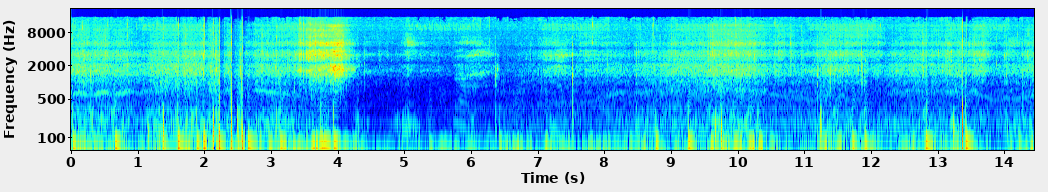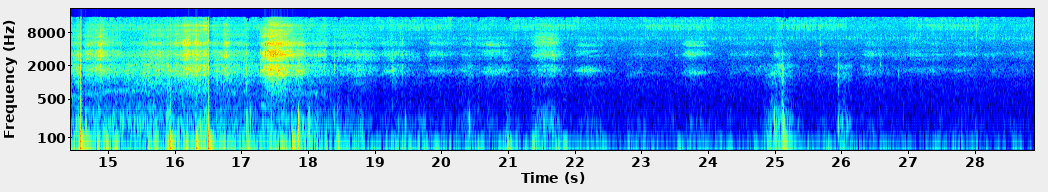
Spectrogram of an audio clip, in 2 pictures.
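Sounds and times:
skis scraping on snow: 0.0 - 5.4, 6.7 - 20.6.

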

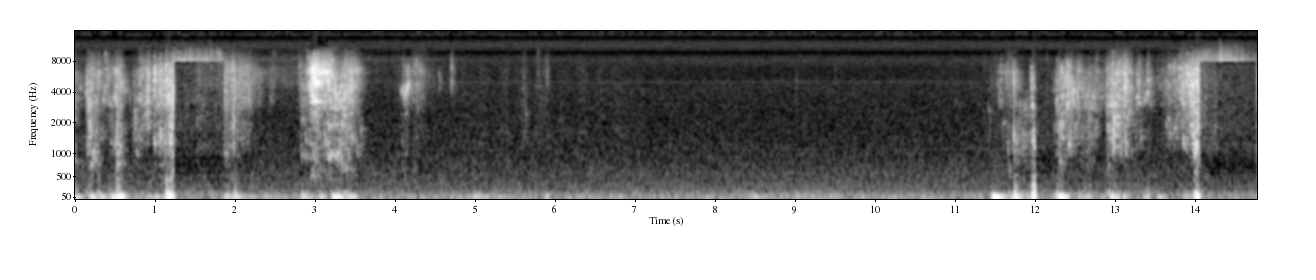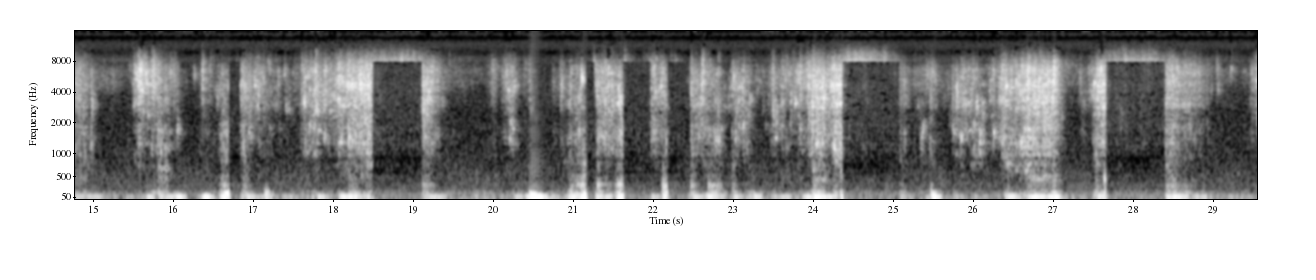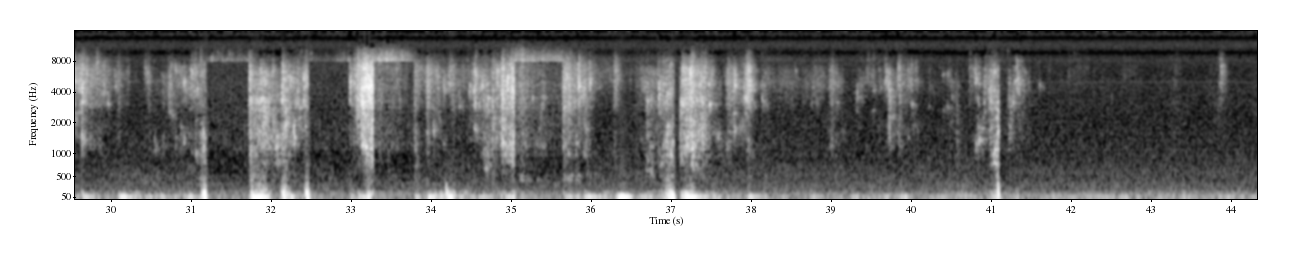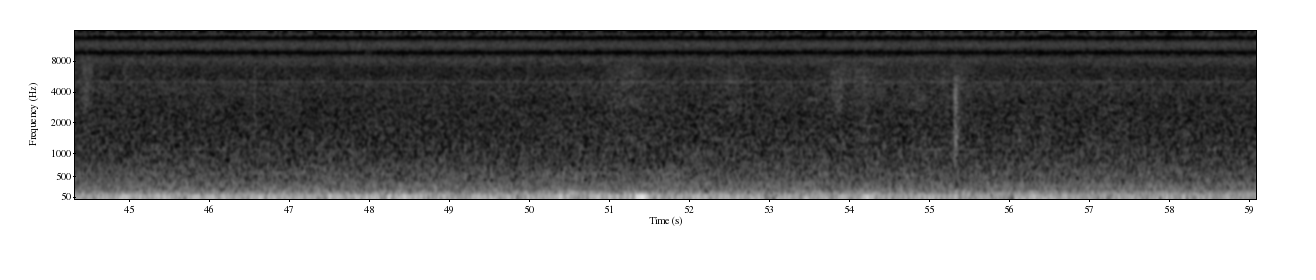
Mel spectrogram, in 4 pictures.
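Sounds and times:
water dripping and splashing: 0.0 - 4.8, 11.4 - 41.7
wet sponges squishing: 0.0 - 6.0, 11.4 - 42.0.

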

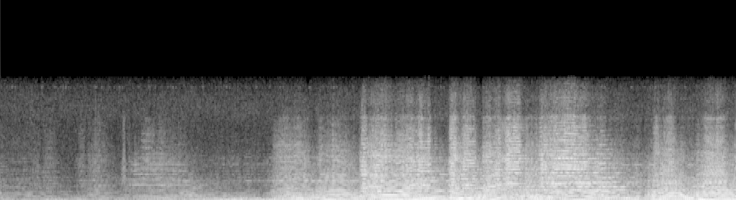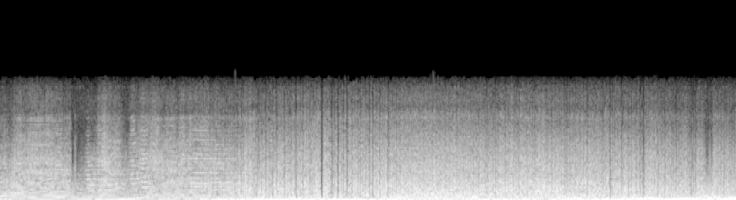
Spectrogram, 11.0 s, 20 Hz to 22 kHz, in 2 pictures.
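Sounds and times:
brass-heavy orchestral music: 0.0 - 8.3
huge explosion rumble: 6.7 - 11.0.

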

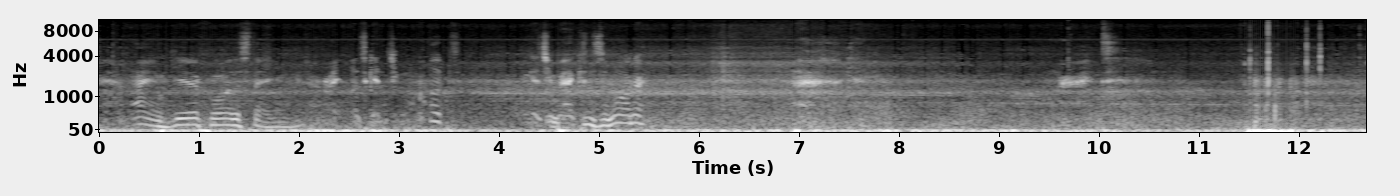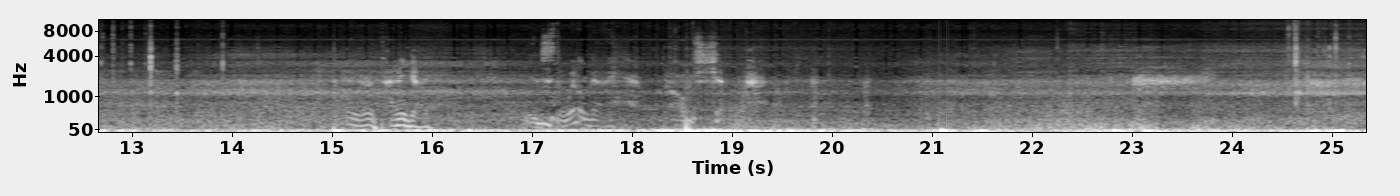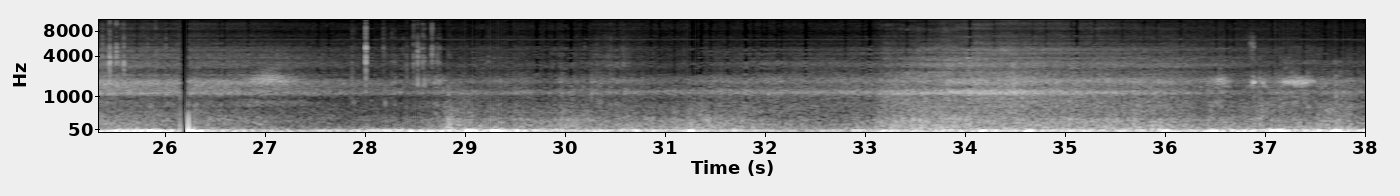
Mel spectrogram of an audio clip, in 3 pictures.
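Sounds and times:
surf washing on sand: 0.0 - 38.0
wind buffeting microphone: 0.0 - 38.0
light clicks: 11.4 - 14.0, 24.5 - 25.8, 27.8 - 28.9.

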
